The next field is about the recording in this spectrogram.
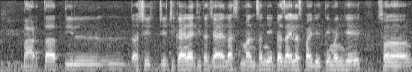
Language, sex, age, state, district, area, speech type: Marathi, male, 30-45, Maharashtra, Amravati, rural, spontaneous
